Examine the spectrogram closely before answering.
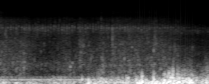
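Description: Water splashes as a hooked fish thrashes at the surface.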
